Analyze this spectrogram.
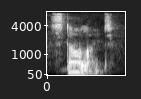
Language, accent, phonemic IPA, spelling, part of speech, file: English, Southern England, /ˈstɑː(ɹ)laɪt/, starlight, noun, LL-Q1860 (eng)-starlight.wav
- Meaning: 1. Light emitted from stars 2. Light emitted from stars.: Light emitted by those other than the Sun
